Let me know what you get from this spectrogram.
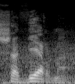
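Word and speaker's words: шаверма: Ça veut dire shaverma. Ou alors shaourma, comme on dit à Moscou. À Saint-Pétersbourg, on prononce shaverma, comme chevirme.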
